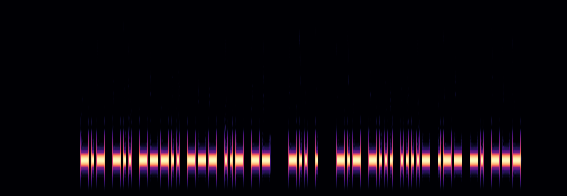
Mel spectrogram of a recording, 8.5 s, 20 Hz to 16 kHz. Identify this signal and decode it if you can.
Morse code, heard as a keyed tone, about 32 wpm, 700 Hz. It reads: KD8OUM DE KB4WNO
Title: USA Callsign DE Callsign 30wpm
